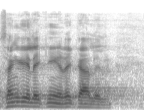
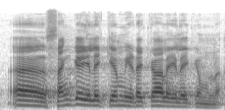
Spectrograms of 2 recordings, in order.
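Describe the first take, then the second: First: Lower, softer repeat trailing behind; imitated echo. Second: Said in the usual way. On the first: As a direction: echo the speech back, dropping away. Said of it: "அதே repeat ஆகுது". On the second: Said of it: "மறுபடியும் சொல்றேன்".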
